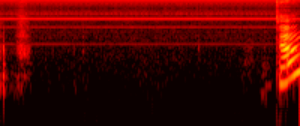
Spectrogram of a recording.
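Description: Near silence: quiet room tone, broken near the end by a person's voice starting to speak.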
